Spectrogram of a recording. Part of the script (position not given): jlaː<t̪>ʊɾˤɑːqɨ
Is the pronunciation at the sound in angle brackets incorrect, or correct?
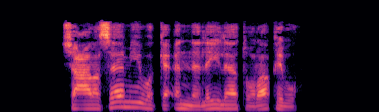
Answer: correct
